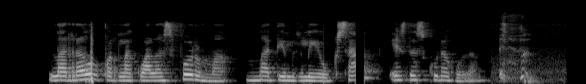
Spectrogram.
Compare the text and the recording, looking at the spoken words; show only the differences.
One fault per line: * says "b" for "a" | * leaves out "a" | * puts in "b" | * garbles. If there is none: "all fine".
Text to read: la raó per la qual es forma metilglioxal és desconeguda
all fine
